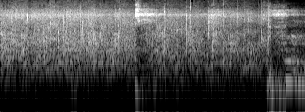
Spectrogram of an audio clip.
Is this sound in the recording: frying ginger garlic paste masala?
no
